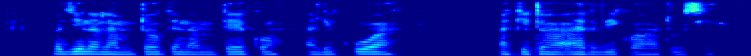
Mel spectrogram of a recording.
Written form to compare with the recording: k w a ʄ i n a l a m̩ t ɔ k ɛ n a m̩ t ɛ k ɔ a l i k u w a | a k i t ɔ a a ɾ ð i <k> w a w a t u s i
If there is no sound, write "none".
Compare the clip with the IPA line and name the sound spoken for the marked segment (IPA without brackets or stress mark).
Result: k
